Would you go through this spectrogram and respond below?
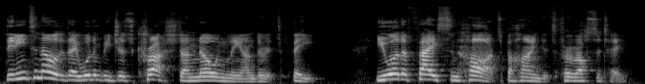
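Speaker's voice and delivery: ordinary delivery, nothing marked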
